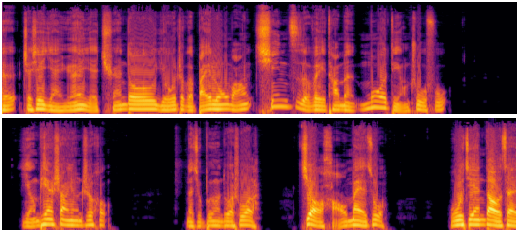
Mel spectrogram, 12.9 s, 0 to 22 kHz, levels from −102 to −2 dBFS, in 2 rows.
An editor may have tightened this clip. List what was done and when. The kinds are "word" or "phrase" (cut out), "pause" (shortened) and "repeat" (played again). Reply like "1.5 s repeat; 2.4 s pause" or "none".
10.1 s word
